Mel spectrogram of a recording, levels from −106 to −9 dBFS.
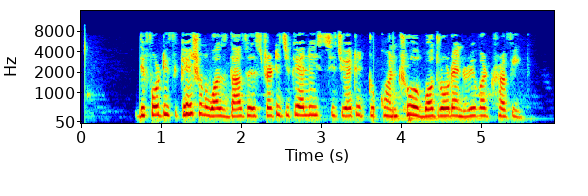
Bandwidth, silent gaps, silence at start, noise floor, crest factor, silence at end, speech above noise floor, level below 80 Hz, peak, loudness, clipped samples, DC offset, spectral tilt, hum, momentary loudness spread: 8 kHz; none; 0.7 s; -70 dBFS; 16 dB; 0.4 s; 54 dB; -56 dBFS; -2 dBFS; -16 LUFS; under 0.1%; under 0.1%; -4 dB/octave; none; 8 LU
